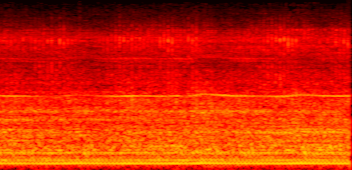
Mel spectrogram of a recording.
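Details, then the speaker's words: Generator started with choke on after reassembly repair, back in action: even, steady engine drone at constant speed with no misses, knocks or hunting; normal running. "let's test it out see if it runs turn this on choke it it up actually choke is already on huh turn it on that's back into action"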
